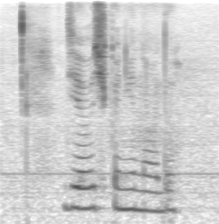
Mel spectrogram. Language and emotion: Russian, neutral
